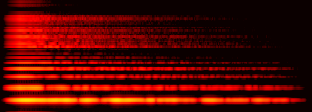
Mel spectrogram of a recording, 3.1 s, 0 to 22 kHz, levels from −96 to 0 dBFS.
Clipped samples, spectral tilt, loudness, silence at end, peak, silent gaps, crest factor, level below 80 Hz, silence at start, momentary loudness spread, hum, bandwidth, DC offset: under 0.1%; 3 dB/octave; -39 LUFS; 0.25 s; -26 dBFS; none; 14 dB; under -90 dBFS; 0.05 s; 18 LU; none; over 20 kHz; under 0.1%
